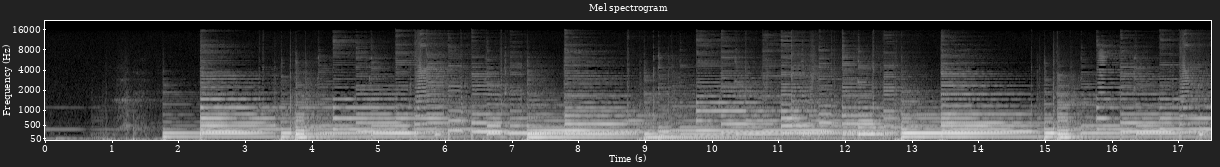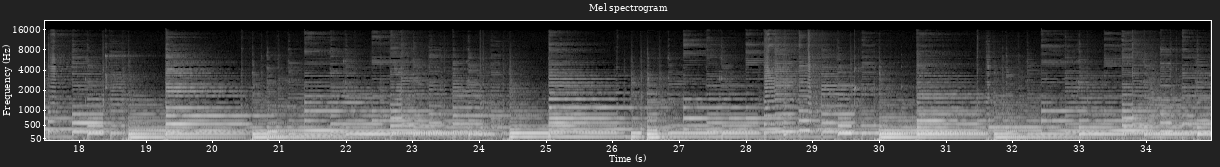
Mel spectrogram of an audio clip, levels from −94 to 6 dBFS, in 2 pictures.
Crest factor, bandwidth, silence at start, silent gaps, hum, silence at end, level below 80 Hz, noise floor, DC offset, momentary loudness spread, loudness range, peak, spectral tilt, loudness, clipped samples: 16 dB; 10 kHz; 0.15 s; none; none; 0 s; -38 dBFS; -47 dBFS; under 0.1%; 8 LU; 4 LU; -2 dBFS; -9 dB/octave; -18 LUFS; under 0.1%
